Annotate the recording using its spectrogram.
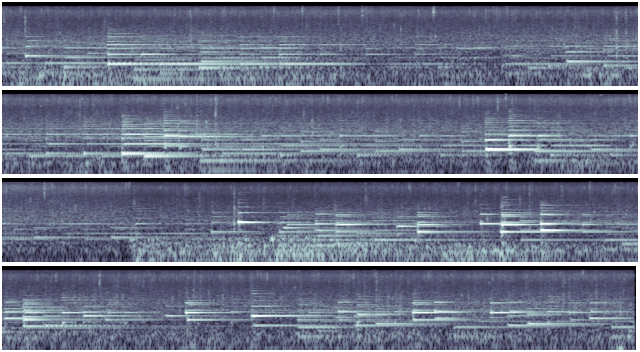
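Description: Soft, slow solo piano music layered over steady falling rain.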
